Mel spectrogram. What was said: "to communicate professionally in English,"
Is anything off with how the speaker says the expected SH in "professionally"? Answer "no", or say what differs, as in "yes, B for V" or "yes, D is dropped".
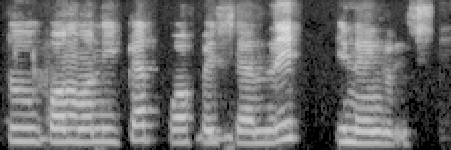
yes, S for SH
